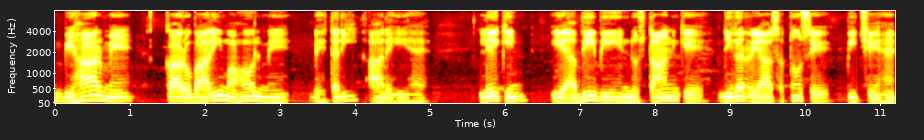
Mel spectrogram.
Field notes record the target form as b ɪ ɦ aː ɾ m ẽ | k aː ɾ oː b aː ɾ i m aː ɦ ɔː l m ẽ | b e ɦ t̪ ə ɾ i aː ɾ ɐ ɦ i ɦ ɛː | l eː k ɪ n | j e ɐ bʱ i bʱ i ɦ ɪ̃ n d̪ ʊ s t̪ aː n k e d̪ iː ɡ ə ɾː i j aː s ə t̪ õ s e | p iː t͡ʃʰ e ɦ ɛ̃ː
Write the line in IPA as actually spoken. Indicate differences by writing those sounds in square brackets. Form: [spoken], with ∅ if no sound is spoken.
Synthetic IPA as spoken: b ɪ ɦ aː ɾ m ẽ | k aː ɾ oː b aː ɾ i m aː ɦ ɔː l m ẽ | b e ɦ t̪ ə ɾ i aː ɾ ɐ ɦ i ɦ ɛː | l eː k ɪ n | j e ɐ bʱ i bʱ i ɦ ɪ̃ n d̪ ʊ s t̪ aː n k e d̪ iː ɡ ə ɾː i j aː s ə t̪ õ s e | p iː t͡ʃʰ e ɦ ɛ̃ː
